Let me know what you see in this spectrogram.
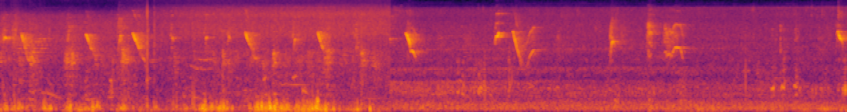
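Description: Birds chirping: short high calls that slide quickly downward, repeated about once a second. An irregular low rumble runs under the calls for the first half and stops about halfway through.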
